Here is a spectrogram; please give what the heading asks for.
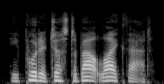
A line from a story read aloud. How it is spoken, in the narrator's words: Oryk said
